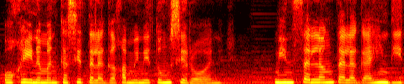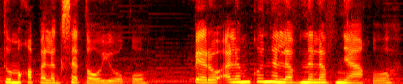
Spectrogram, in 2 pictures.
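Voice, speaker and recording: A woman acts out a quick-tempered bride-to-be with a high voice. She is playful and prodding, quick to take offence, in radio drama dialogue over a faint music bed. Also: lightly acted. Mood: teasing.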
